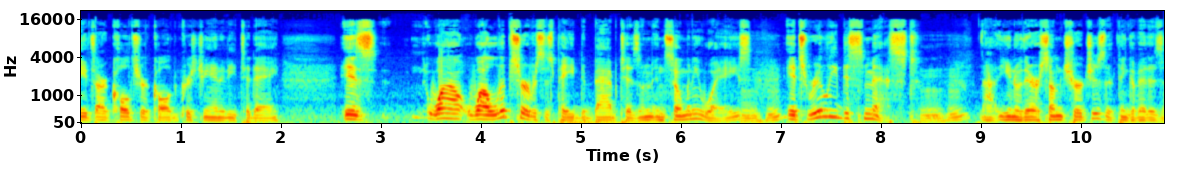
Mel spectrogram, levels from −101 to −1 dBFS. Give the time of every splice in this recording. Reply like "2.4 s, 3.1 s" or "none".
none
